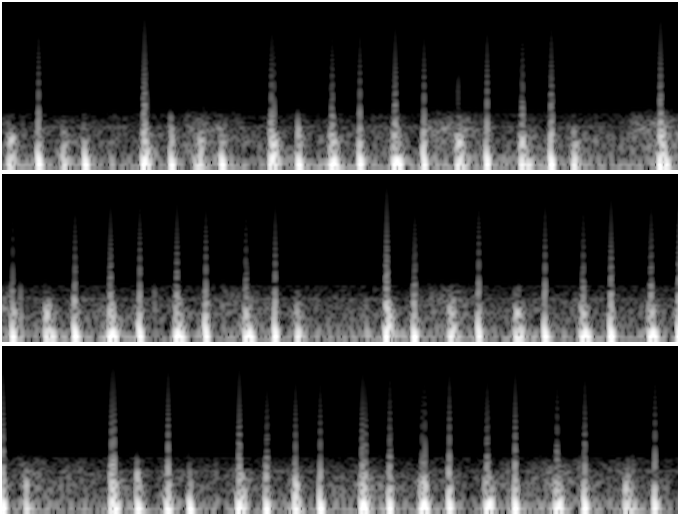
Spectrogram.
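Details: Heart sounds from an echocardiogram ultrasound at rest, recorded during arrhythmia after lack of sleep: fast thumping beats with uneven spacing and occasional pauses. Irregular heartbeat.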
